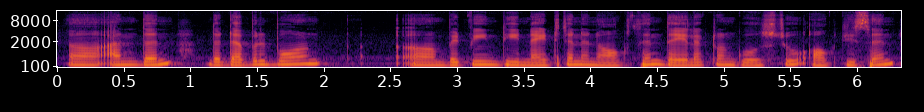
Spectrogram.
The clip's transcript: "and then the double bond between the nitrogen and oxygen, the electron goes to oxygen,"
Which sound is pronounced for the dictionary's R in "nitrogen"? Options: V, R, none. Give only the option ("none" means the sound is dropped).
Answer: none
